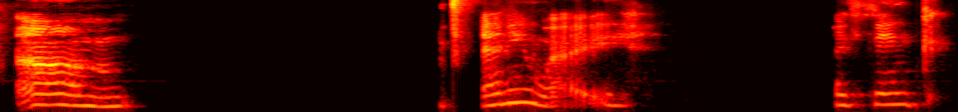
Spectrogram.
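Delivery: high, choked attempt to move on; tearful. Real, not acted. Singer trying to resume her livestream after crying, choked up. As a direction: push on through tears, pitched high. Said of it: "I don't cry on lives".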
